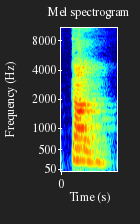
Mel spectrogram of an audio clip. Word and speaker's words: tongue: इसके अलावा अगर यू ई किसी वर्ड के एंड में आ रहा है तब भी यू साइलेंट रहता है, जैसे डंग, टंग, TONGUE, टंग।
